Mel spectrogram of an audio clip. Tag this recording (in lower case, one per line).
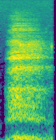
respiratory sounds
breathing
